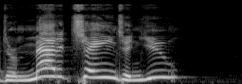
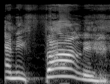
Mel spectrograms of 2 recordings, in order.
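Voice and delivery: normal talking voice

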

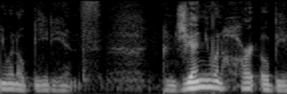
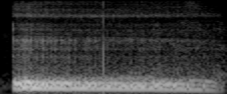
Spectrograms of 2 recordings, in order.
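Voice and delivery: put-on deep childish growl of protest; low grudging growl; 11 semitones lower than usual. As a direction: growl it like a sulky toddler. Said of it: "He just growls".

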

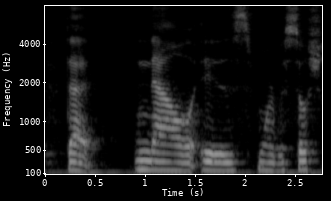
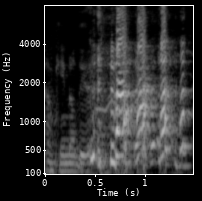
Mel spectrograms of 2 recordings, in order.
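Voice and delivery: laughing; 10 semitones higher, 7 dB louder than usual. Real, not acted. Laughing while speaking.

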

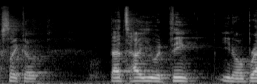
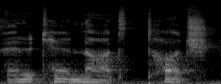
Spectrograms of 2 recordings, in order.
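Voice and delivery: slow, whispered, much softer; hushed emphasis; 4 semitones lower, 8 dB quieter, much slower than usual. Real, not acted. Reviewer downplaying the seventies version, slow whisper. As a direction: breathe it out slowly for weight. Dismissing the older remake.

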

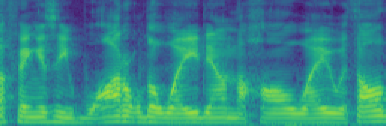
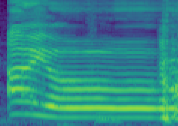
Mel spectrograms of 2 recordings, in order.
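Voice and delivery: shout; 10 semitones higher than usual. Acted. Greaser calling out.

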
